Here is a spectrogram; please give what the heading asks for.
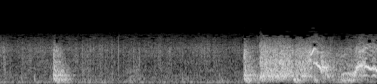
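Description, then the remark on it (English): A muffled thump, then after a pause a loud gunshot, fired point blank, blasts through a door, leaving a noisy, ringing clatter with shrill squealing tones trailing behind it. “I fired point blank at that door.”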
